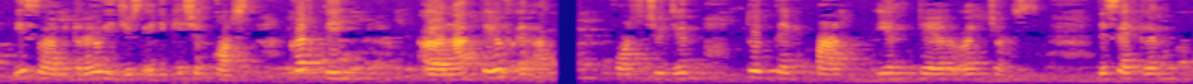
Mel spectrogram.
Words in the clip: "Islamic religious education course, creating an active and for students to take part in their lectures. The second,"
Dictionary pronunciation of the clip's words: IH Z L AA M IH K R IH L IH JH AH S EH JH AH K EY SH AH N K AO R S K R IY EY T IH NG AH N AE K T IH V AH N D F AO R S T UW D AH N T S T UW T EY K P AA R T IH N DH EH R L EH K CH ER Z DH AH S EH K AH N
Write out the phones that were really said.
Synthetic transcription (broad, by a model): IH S L AA M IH K R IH L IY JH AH S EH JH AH K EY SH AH N K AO S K IY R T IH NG AH N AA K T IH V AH N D F AO R S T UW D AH N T T UW T EY K P AA R T IH N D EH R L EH CH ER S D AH S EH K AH N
